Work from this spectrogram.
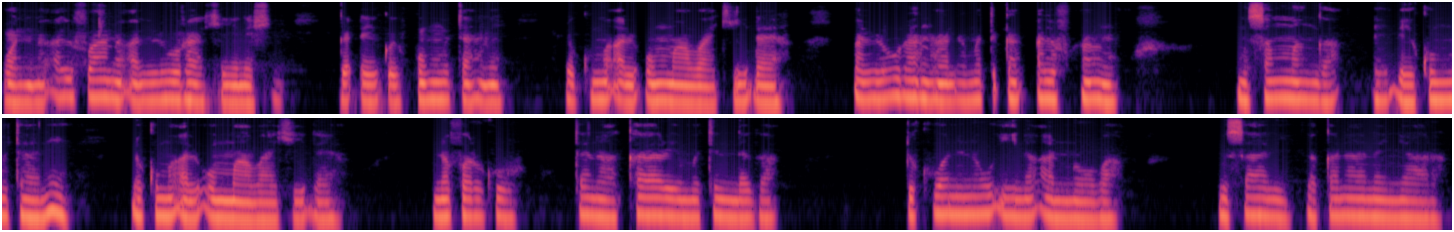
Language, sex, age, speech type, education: Hausa, male, 30-45, spontaneous, secondary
